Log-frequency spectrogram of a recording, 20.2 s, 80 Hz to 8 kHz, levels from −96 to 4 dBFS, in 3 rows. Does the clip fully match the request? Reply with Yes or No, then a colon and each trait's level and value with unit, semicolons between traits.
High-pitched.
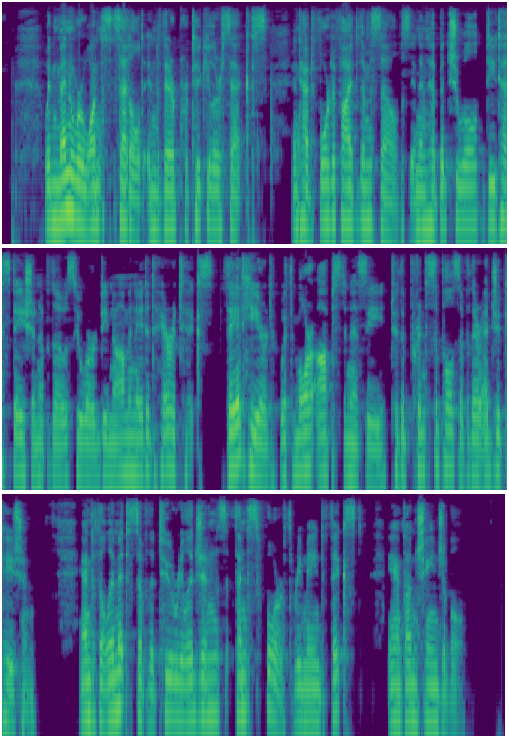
No: low, 110 Hz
